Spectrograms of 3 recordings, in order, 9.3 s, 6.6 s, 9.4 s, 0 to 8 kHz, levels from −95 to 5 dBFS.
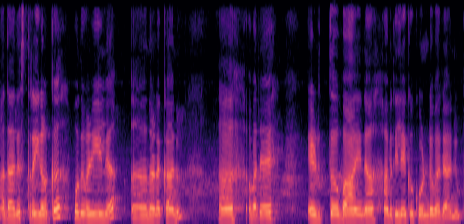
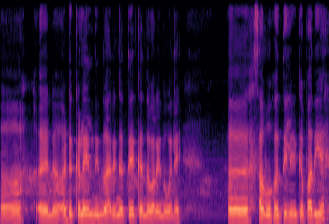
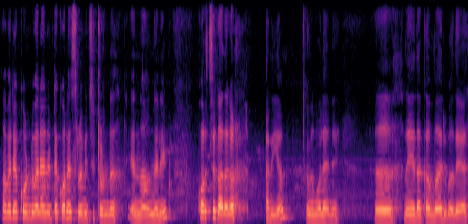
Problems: constant background noise, low volume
